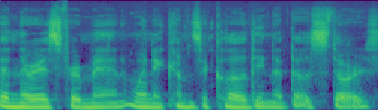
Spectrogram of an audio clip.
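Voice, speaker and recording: A man's dark, mellow, somewhat breathy voice in a General American accent, dry and close with no echo. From Los Angeles. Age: 50s. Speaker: podcast co-host. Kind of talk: casual chat.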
